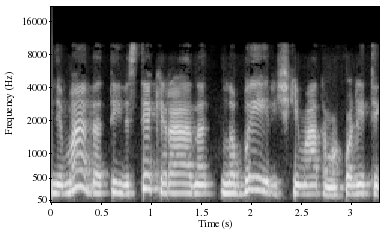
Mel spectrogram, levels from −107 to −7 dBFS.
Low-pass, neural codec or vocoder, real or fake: 9.9 kHz; none; real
